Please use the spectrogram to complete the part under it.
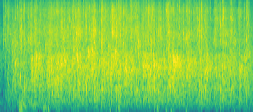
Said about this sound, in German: Es freut mich riesig, dass du da bist und du hast jetzt schon einen kleinen Applaus verdient.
